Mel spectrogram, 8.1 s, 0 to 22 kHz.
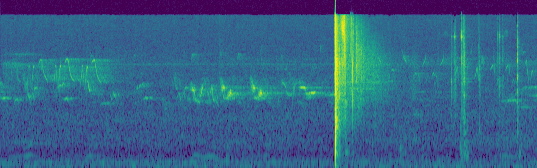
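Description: A single shot from a Brocock Atomic XR .22 pre-charged pneumatic air pistol, a sharp crack about five seconds in with a short ring-off. A fainter click follows about two seconds later.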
